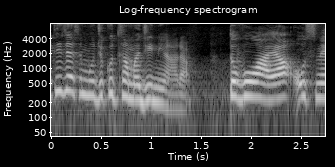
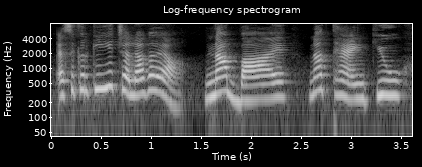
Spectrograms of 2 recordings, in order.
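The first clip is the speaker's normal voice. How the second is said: ordinary talk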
